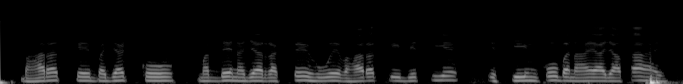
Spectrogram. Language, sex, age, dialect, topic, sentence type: Hindi, male, 25-30, Awadhi Bundeli, banking, statement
